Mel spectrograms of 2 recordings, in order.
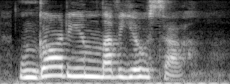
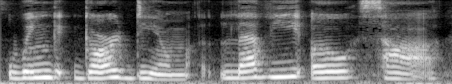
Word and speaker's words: Wingardium Leviosa: "Wingardium Leviosa," he shouted, waving his long arm like a windmill. "You're saying it wrong." Harry heard Hermione snap. "It's Wingardium Leviosa. Make the gar nice and long."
